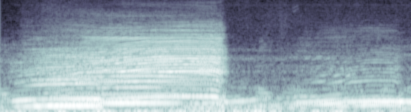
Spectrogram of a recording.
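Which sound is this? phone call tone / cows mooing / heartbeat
cows mooing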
